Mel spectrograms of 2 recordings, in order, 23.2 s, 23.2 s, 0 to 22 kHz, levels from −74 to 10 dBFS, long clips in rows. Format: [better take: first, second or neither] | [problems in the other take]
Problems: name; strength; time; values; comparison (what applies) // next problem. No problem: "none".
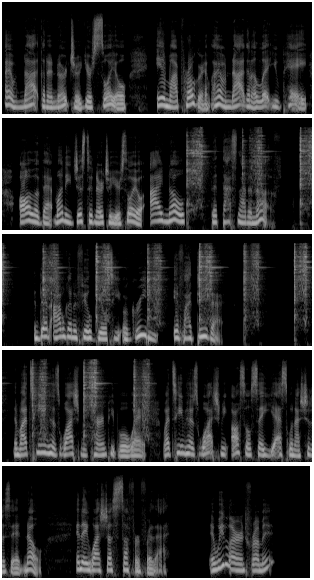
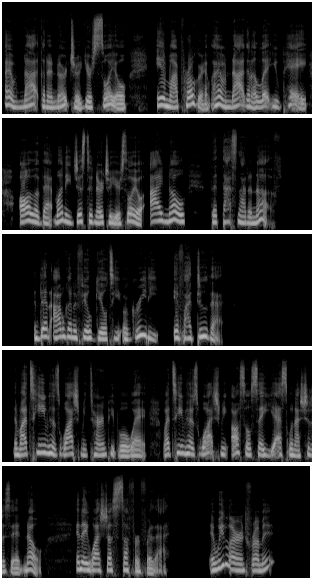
second | clattering dishes; loud; from 7.5 to 16 s; peak 4 dB above the speech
